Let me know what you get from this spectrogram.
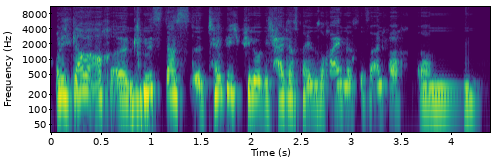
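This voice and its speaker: A man in his forties hosting a casual interview, haltingly searching for his words. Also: on the high side, dark tone, low-quality recording. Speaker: interview host, academic. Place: indoors, room with bookshelves.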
